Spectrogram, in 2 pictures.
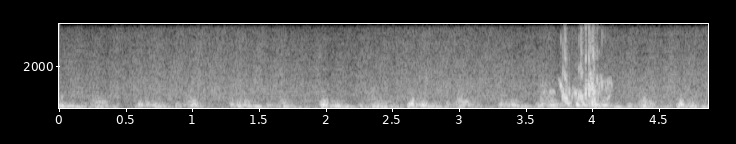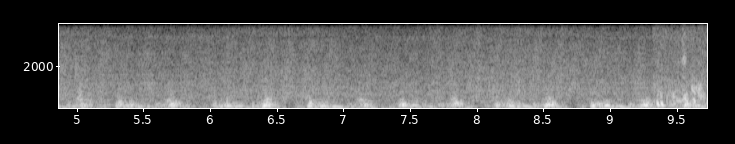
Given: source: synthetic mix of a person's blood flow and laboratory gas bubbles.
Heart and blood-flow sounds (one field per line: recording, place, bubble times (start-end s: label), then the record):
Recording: Doppler ultrasound of blood flow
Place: precordium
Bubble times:
0.00-0.04 s: bubbles
3.60-4.16 s: bubbles
9.31-9.72 s: bubbles
From the record:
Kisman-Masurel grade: 223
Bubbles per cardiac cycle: several, 3 to 8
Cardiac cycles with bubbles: 10 to 50%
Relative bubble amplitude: loud (0.450 to 0.775)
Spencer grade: 2 (many but less than half of the cardiac periods contain bubble signals, singularly or in groups)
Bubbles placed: anywhere in the cardiac cycle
